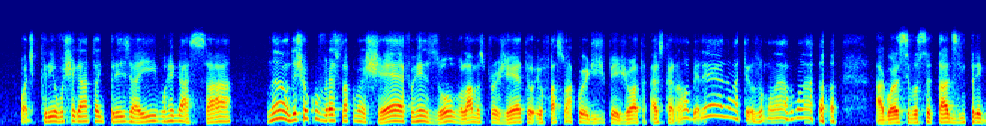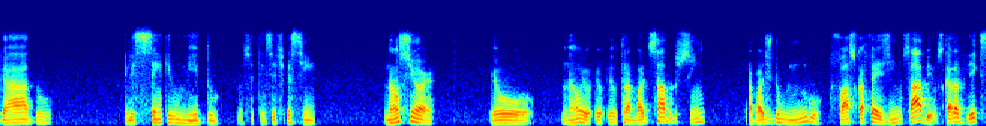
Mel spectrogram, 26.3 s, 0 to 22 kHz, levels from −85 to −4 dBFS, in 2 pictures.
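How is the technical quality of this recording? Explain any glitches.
Nothing stood out on listening; the speech sounds like ordinary call audio, with content topping out around 8 kHz as expected from the call's processing and Opus coding.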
